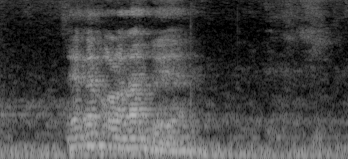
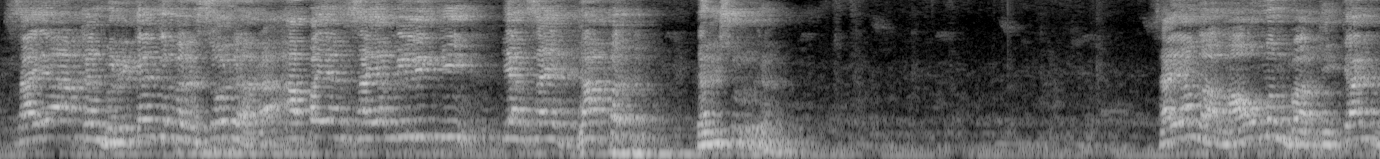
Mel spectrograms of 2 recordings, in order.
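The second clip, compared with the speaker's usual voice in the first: forceful preaching; 9 semitones higher than usual. Acted. Preacher urging congregation to share his experience, forceful preaching. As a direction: drive each phrase out to the congregation.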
